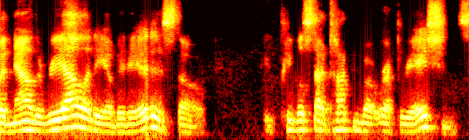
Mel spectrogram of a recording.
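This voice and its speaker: Somewhat breathy and with an American accent, a man speaks at a moderate pace in a fairly high voice with ordinary pitch variation. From Cambridge, Massachusetts. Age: 60s. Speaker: racial justice activist. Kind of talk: personal storytelling at online gathering. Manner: conversational, with hesitations and repetitions.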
